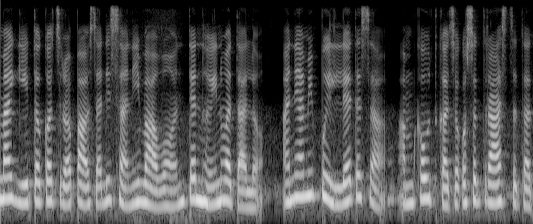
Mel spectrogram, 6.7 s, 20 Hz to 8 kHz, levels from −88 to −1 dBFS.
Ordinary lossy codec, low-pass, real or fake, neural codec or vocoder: none; 7.2 kHz; real; none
